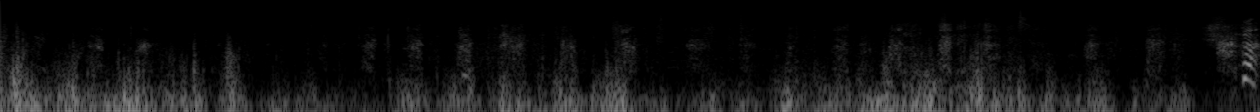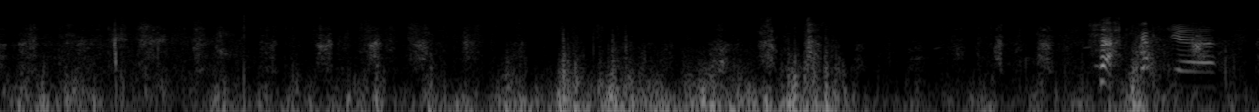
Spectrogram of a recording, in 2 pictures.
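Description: Close-up sound from a harness-mounted camera on a running Border Collie: a fast, rhythmic run of thumps and huffs from the dog's panting and footfalls in snow, over a heavy rumble of jostling and wind on the microphone. A man laughs briefly about halfway through.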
